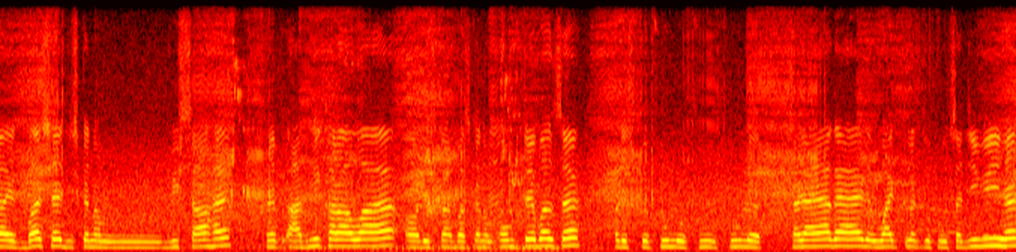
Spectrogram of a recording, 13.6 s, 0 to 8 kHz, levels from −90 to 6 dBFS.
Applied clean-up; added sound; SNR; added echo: none; Wind; 11 dB; none.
